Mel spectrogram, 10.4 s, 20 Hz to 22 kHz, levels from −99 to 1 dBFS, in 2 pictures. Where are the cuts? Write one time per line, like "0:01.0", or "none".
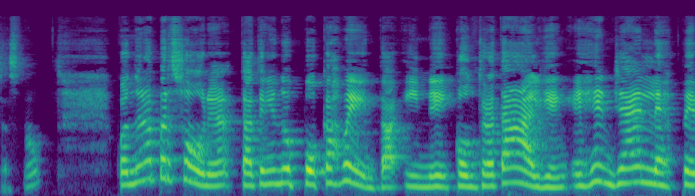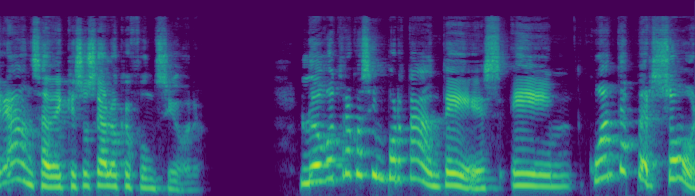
none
